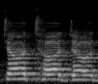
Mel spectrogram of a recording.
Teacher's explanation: च में आपकी जीभ टच कर रही है आपके तालु को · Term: च वर्ग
